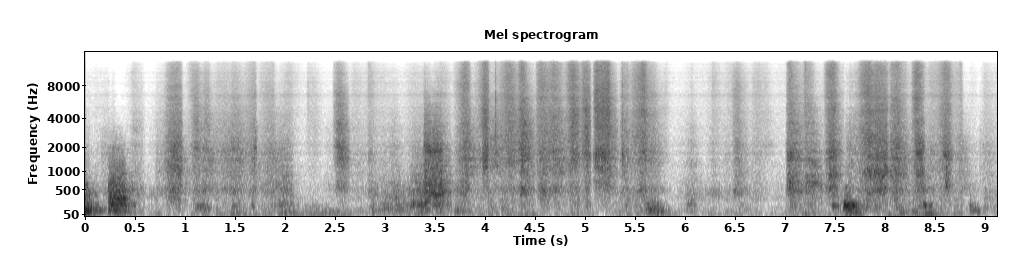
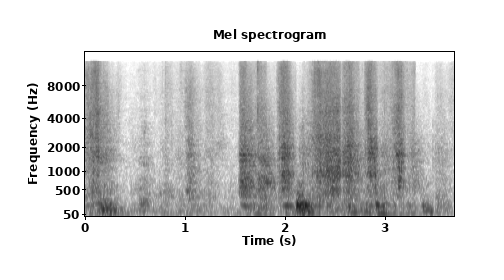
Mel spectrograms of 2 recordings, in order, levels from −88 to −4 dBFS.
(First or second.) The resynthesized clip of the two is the first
